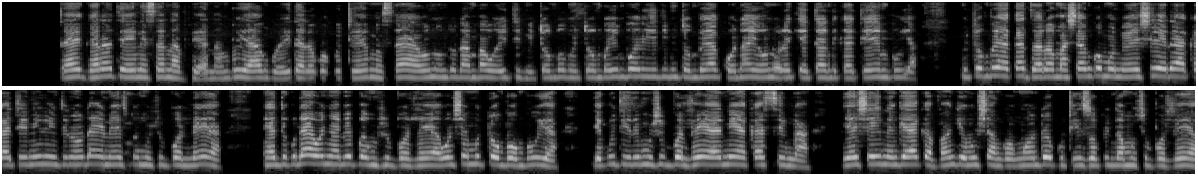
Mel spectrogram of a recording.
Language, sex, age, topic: Ndau, male, 36-49, health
